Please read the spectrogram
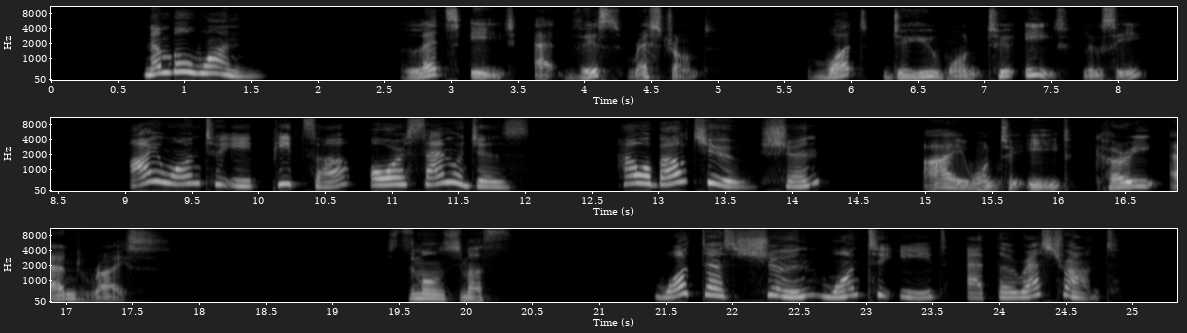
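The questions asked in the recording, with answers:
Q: What does Shun want to eat at the restaurant?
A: Curry and rice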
